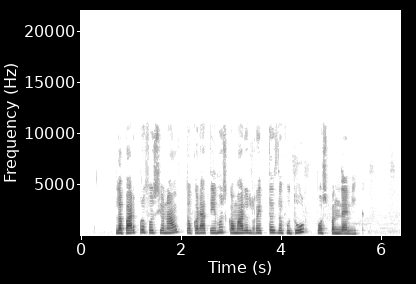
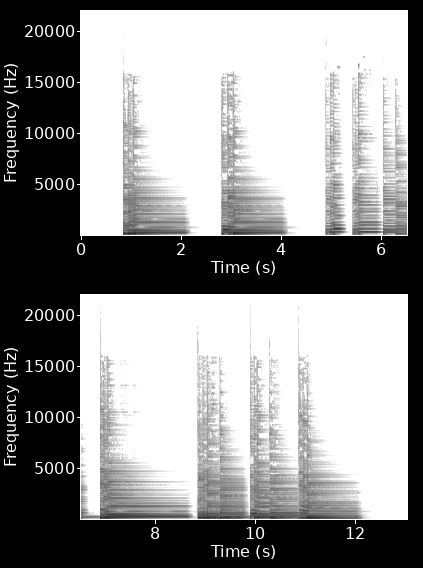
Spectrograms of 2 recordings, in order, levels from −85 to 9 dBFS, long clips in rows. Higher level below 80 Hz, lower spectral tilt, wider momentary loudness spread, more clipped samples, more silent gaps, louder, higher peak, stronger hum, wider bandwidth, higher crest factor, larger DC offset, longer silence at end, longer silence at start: second, -84 dBFS vs -54 dBFS; second, -5 dB/octave vs -6.5 dB/octave; second, 9 LU vs 13 LU; neither; second, none vs 2.43-2.78 s, 4.38-4.87 s; second, -29 LUFS vs -19 LUFS; second, -8 dBFS vs -2 dBFS; neither; second, 11.5 kHz vs 16.5 kHz; about the same, 22 dB vs 18 dB; neither; about the same, 0.9 s vs 0.95 s; second, 0.7 s vs 0.85 s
